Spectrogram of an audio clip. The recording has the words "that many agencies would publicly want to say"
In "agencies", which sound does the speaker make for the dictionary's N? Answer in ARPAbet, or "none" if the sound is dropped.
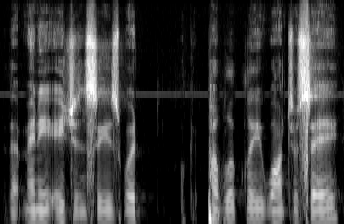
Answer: N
